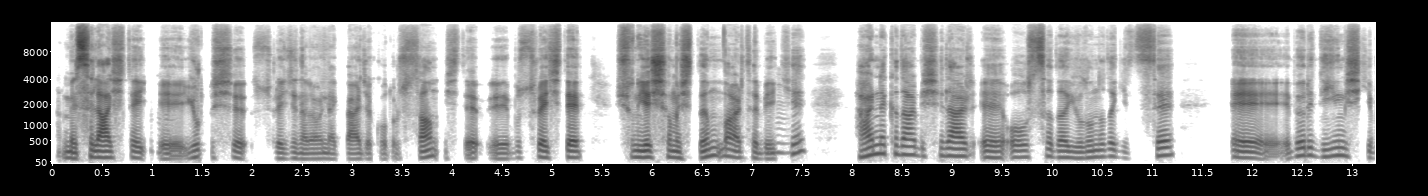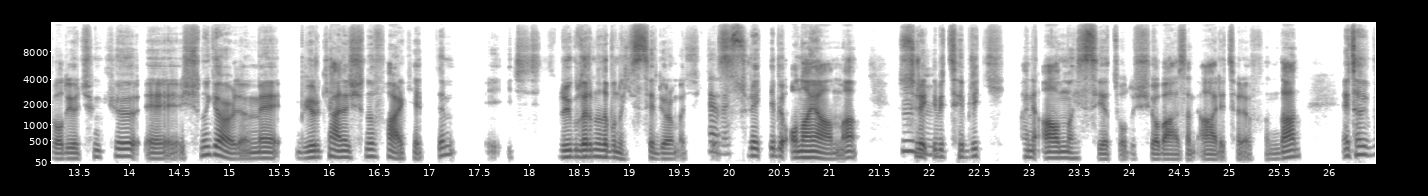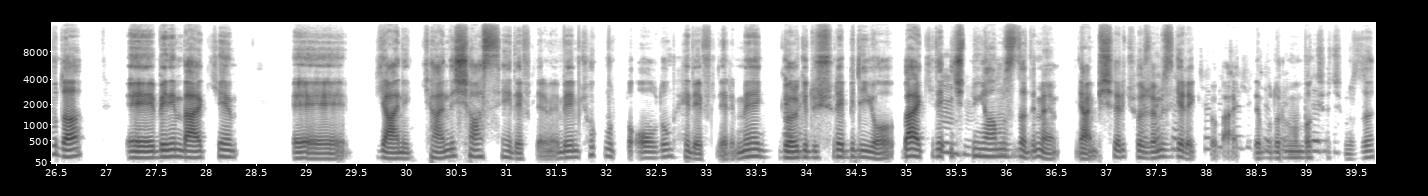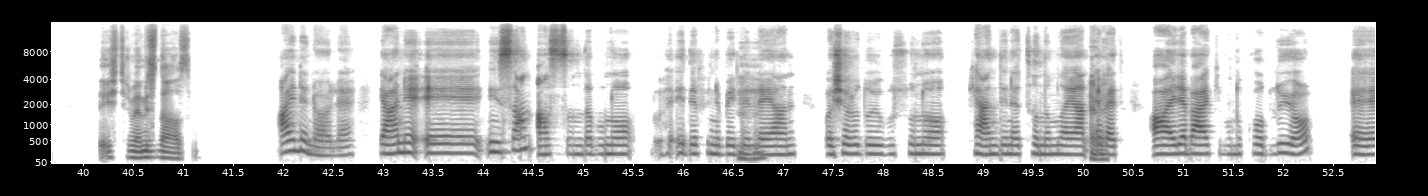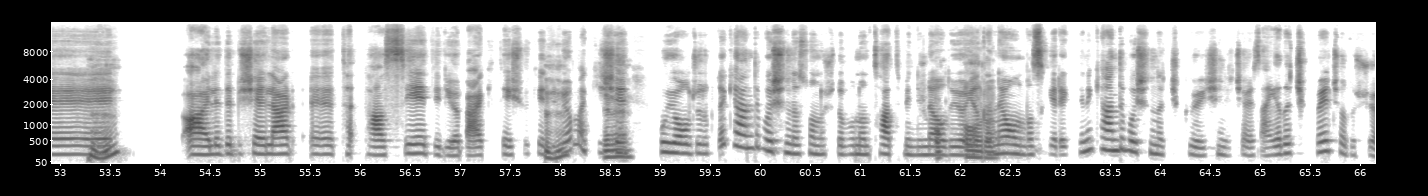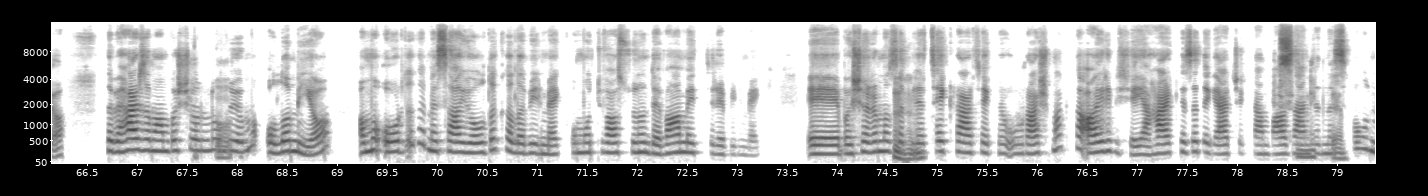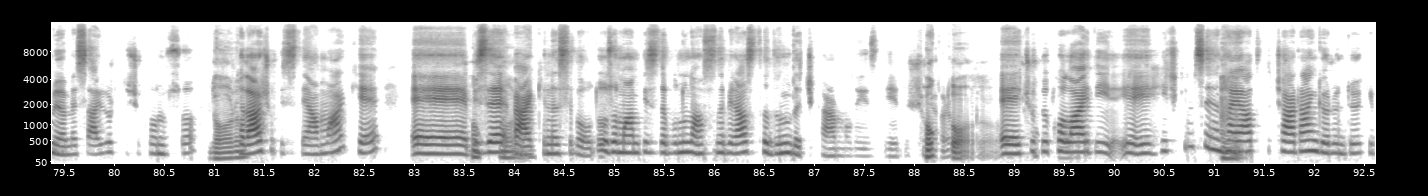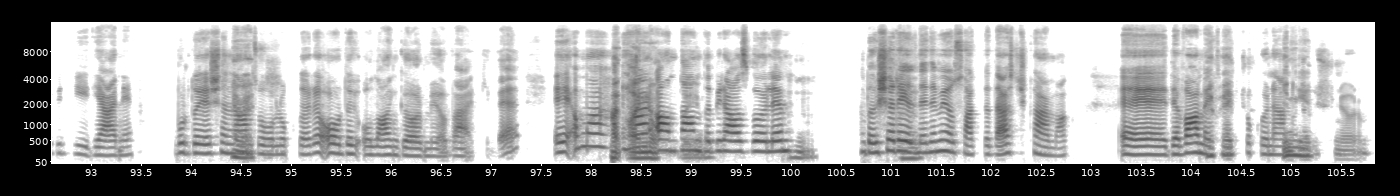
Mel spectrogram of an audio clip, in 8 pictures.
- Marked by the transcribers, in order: swallow
- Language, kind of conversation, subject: Turkish, unstructured, Gelecekte en çok başarmak istediğin şey nedir?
